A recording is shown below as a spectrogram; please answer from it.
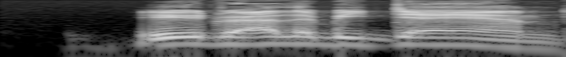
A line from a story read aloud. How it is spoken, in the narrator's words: he said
